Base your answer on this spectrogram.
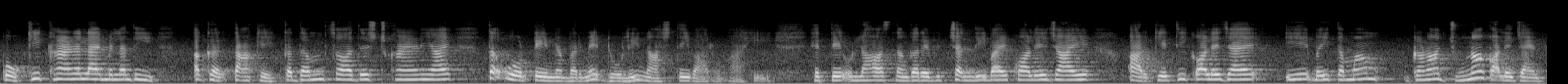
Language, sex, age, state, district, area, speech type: Sindhi, female, 45-60, Maharashtra, Thane, urban, spontaneous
